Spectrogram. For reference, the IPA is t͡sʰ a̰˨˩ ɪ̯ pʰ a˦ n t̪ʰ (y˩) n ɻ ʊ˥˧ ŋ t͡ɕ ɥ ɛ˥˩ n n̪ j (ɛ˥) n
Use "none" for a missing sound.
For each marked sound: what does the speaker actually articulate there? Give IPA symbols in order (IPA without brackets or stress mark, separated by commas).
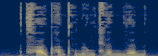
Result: y˩, ɛ̰˨˩˦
